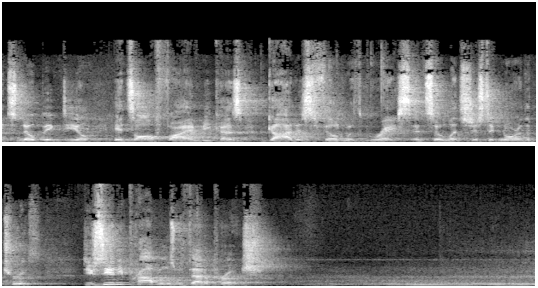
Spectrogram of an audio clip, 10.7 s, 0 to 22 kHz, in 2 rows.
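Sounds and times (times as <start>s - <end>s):
speech: 0.0s - 8.0s
loud truck driving by: 8.2s - 10.6s.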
